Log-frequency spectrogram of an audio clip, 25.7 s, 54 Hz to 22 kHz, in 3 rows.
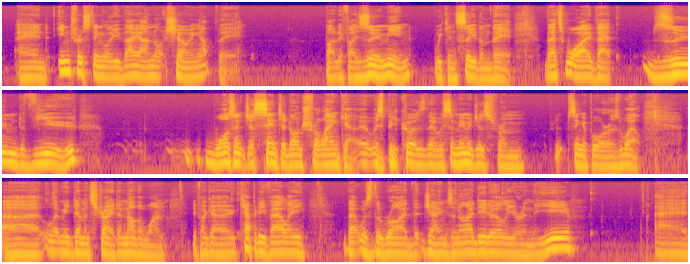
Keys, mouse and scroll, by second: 2.7 scroll up 1, 6.4-7.0 scroll down 3, 7.7 click, 17.8 click, 20.0 click, 22.9 click, 24.1 click.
